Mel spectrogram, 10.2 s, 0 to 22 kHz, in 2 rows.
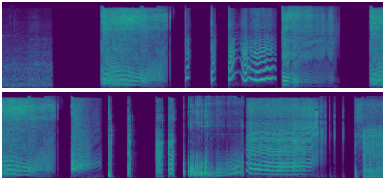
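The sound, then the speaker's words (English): Loud, wet fart sound effects from a novelty gadget that replaces spoken words with farts, set to its 100-beans level, burst out one after another in quick succession, some short and sputtering, others long and wavering, with brief silent gaps between them. “So the more beans you have, the more farts interrupt your words when you're talking.”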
